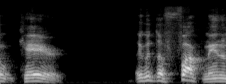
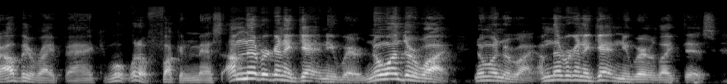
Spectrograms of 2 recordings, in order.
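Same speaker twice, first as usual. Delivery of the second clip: ordinary delivery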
